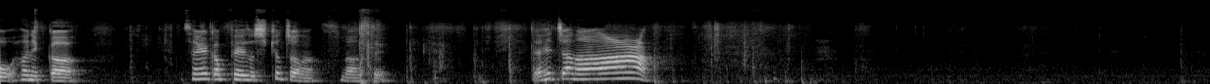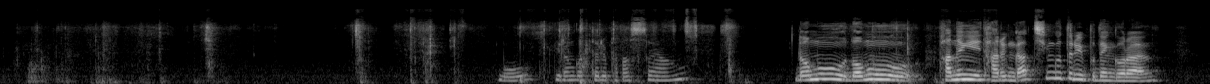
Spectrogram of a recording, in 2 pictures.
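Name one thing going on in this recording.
Paper rustles in a young woman's hands.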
